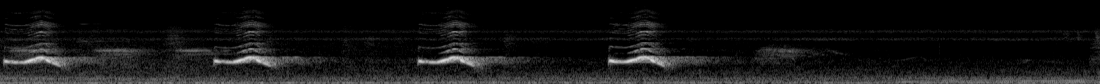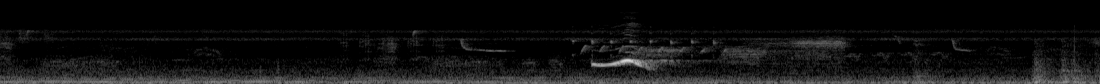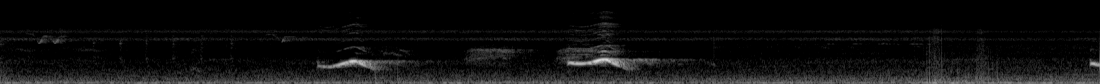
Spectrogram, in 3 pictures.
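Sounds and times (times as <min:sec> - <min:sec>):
bird giving ku-oo call: 0:00.0 - 0:03.2, 0:04.2 - 0:05.3, 0:06.1 - 0:08.0, 0:16.8 - 0:19.6, 0:25.2 - 0:28.7
steady high-pitched whine: 0:00.0 - 0:33.0
small birds chirping: 0:14.3 - 0:21.2, 0:22.0 - 0:26.9.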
